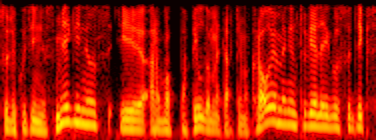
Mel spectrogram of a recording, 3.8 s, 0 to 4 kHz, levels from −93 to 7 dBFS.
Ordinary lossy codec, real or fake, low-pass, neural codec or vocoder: AAC, 32 kbps; fake; 3.6 kHz; codec, 16 kHz in and 24 kHz out, 2.2 kbps, FireRedTTS-2 codec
